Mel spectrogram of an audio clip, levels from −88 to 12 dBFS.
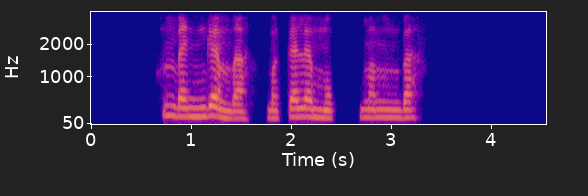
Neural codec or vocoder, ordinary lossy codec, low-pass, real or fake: codec, 24 kHz, 6 kbps, HILCodec; Opus, 16 kbps; 3.6 kHz; fake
